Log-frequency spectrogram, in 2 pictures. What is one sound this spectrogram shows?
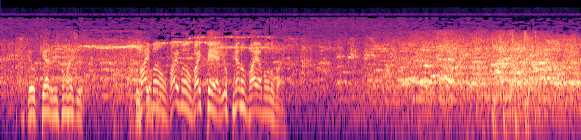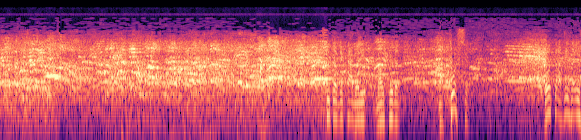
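A large crowd cheers and roars in a big echoing hall.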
